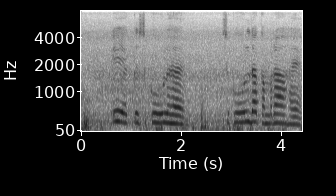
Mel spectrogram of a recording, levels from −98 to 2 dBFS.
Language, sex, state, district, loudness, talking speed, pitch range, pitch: Punjabi, female, Punjab, Fazilka, -17 LUFS, 110 wpm, 210-240 Hz, 230 Hz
